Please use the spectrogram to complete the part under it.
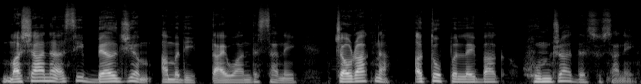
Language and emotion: Manipuri, neutral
